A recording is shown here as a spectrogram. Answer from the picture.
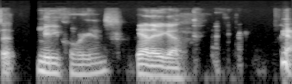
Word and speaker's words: midi-chlorians: The Metachlorians or whatever, however you pronounce it? Midi-chlorians.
